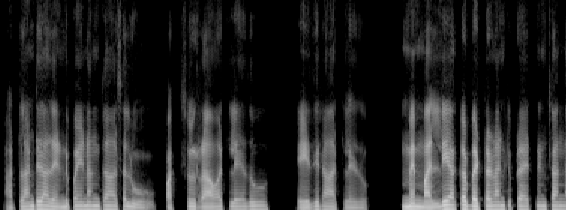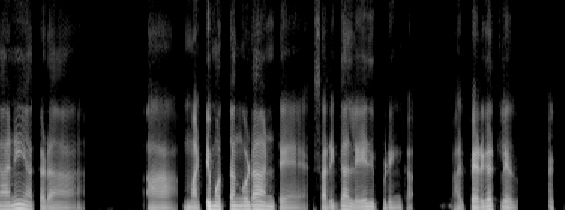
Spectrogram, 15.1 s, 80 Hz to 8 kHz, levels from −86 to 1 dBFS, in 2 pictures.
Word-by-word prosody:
అట్లాంటిదది 125 +5 +1
ఎండిపోయినంక 135 +3 0 0.2
అసలు, 125 -3 -1 0.4
పక్షులు 105 +5 -3
రావట్లేదు. 120 +3 -1 0.6
ఏది 110 +4 -1
రాట్లేదు. 105 -4 -5 0.6
మేము 120 -1 +7
మళ్ళీ 115 +6 +5
అక్కడ 145 +1 +4
బెట్టడానికి 130 +2 +3
ప్రయత్నించాంగానీ 130 +2 -1 0.2
అక్కడ 115 -1 -6 1.4
ఆ - - -1 0.5
మట్టి 105 +4 +4
మొత్తం 135 +2 0
కూడా 135 +1 +3
అంటే, 110 -3 -3 0.4
సరిగ్గా 115 +3 -1
లేదిప్పుడింకా. 110 -3 -4 0.6
అది 110 - -7
పెరగట్లేదు. 110 -2 +1 0.5
అక్ - - -9
120 Hz, 90 wpm, -24 LUFS, 110-130 Hz, 1.4 s, మేము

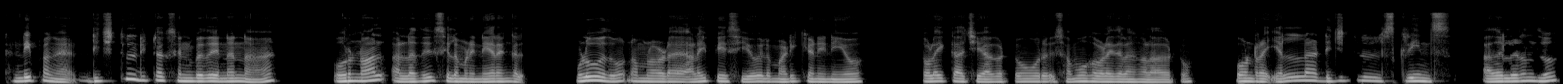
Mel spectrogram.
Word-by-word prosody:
கண்டிப்பாங்க. 160 0 +1 0.3
Digital 155 +11 0
detox 185 -1 -2
என்பது 150 -1 +3
என்னன்னா, 140 -3 +1 0.9
ஒரு 150 +2 +5
நாள் 185 +5 +3 0.2
அல்லது 130 +2 +2 0.2
சில 150 -4 0
மணி 130 -1 +1
நேரங்கள் 130 -1 +1 0.5
முழுவதும், 160 -4 +4
நம்மளோட 135 -2 0 0.2
அலைபேசியோ, 135 -1 -1
இல்ல 135 - -1
மடிக்கணினியோ, 125 -3 0 0.7
தொலைக்காட்சி 135 -2 0
ஆகட்டும், 130 +2 -3
ஒரு 130 0 -1 0.2
சமூக 135 +3 0
வலைத்தளங்கள் 120 -3 +1
ஆகட்டும், 110 +4 -5 0.4
போன்ற 145 -2 +2 0.2
எல்லா 180 +4 +1 0.2
டிஜிட்டல் 170 +3 -3 0.2
ஸ்கிரீன்ஸ் 150 -2 0 0.5
அதிலிருந்து 150 +4 +3
140 Hz, 105 wpm, -26 LUFS, 130-155 Hz, 0.9 s, ஒரு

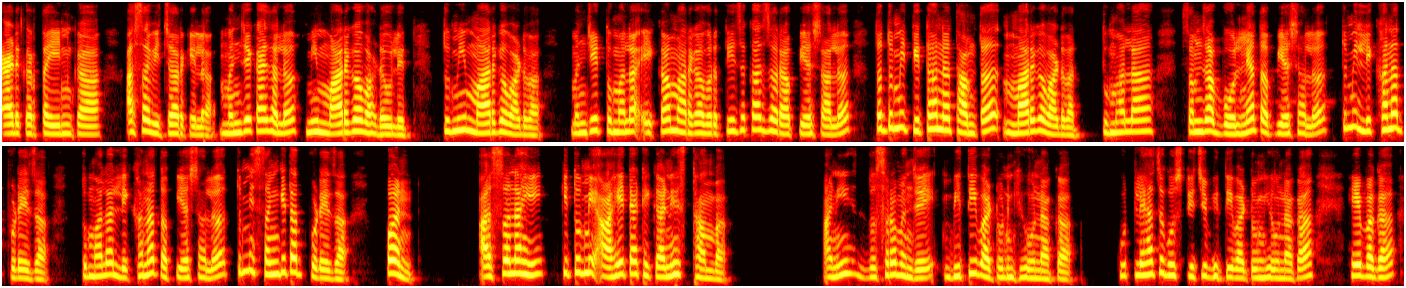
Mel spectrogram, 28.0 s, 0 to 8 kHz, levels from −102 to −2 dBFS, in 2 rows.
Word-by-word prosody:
Add 190 +1 +5
करता 190 +1 -1
येईन 185 +1 0
का? 175 -2 +1 0.3
असा 230 +3 +2
विचार 195 -1 +1
केला. 165 -3 -3
म्हणजे 205 +5 +2
काय 245 0 +4
झालं? 210 -1 +1
मी 225 +1 +1
मार्ग 200 +4 +5
वाढवलेत. 175 -5 +1 0.4
तुम्ही 245 +2 +1
मार्ग 215 -2 +3
वाढवा. 170 -4 -1 0.3
म्हणजे 210 +6 0
तुम्हाला 230 0 +2
एका 210 +3 0
मार्गावरती 205 -2 +1
जर 270 - -5
का 275 - +3
जर 245 -5 0
अपयश 185 0 -1
आलं 180 +6 0 0.3
तर 290 - +4
तुम्ही 310 0 +1
तिथं 285 +4 +3
न 265 - +5
थांबता 220 +4 +3
मार्ग 210 +3 +4
वाढवा. 170 -3 +1 0.3
तुम्हाला 225 +3 0 0.4
समजा 230 +2 +3
बोलण्यात 200 +8 +1
अपयश 190 -1 -1
आलं, 195 +3 -2 0.2
तुम्ही 310 -4 -1
लिखाणात 270 +5 +2
पुढे 185 -2 -1
जा, 165 -1 -3 0.4
तुम्हाला 220 +3 0
लिखाणात 230 +5 -1
अपयश 190 0 -2
आलं, 200 +4 -1
तुम्ही 320 +1 -3
संगीतात 290 +2 +2
पुढे 185 -5 0
जा. 165 -1 -1 0.4
पण 270 - +6 0.8
असं 275 +6 +3
नाही, 265 -2 +4 0.2
की 285 - -2
तुम्ही 290 -1 +2
आहे 220 +6 +5
त्या 270 - +4
ठिकाणीच 225 +2 +1
थांबा 175 -6 -1 1.1
आणि 220 +6 +1 0.2
दुसरं 245 +6 0
म्हणजे 190 -6 0 0.2
भीती 220 +7 -1
वाटून 200 -4 +1
घेऊ 190 -1 -3
नका. 165 -2 -2 0.5
कुठल्याच 245 +4 -1
गोष्टीची 230 -3 -2
भीती 200 -1 -3
वाटून 185 0 -2
घेऊ 190 -2 -1
नका. 180 +4 -1 0.4
हे 230 0 +5
बघा, 205 -2 +2
210 Hz, 155 wpm, -24 LUFS, 190-245 Hz, 1.1 s, पण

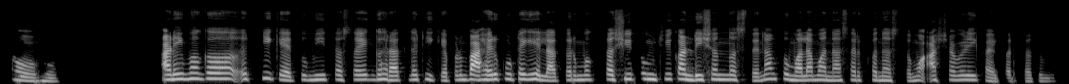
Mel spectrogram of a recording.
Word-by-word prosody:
हो, 175 -5 0
हो. 150 -2 -5 1.1
आणि 240 +2 +5
मग 265 +1 +1
अ, 265 -2 +3 0.2
ठीक 265 -5 -3
आहे 195 -2 +2
तुम्ही 215 +1 -1
तसं 220 +1 -5
एक 220 -1 -1
घरातलं 200 0 0
ठीक 225 -5 -4
आहे, - - 0
पण 215 +1 -2
बाहेर 220 0 +7
कुठे 240 0 +1
गेलात, 200 -8 +2
तर 205 0 -3
मग 215 - -2 0.2
तशी 245 +3 +1
तुमची 245 0 0
कंडिशन 225 -1 +4
नसते 210 -4 -4
ना, 245 +5 -1
तुम्हाला 200 -3 +2
मनासारखं 195 0 -4
नसतं. 180 -3 -5
मग 195 - -2
अशावेळी 210 0 -2
काय 155 -3 -5
करता 145 -1 -12
तुम्ही? 145 0 -16
210 Hz, 180 wpm, -24 LUFS, 195-235 Hz, 1.1 s, बाहेर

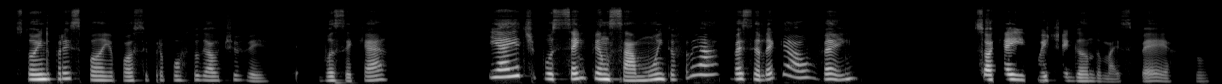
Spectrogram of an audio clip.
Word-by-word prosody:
"Estou 230 -2 0
indo 240 0 +9
para 255 +2 -6
a - - 0
Espanha, 200 -7 -5
posso 185 +2 -8
ir - - -25
para 200 -1 -18
Portugal 195 -1 -8
te 200 +4 -17
ver, 150 -6 -14 0.5
você 180 -2 -6
quer?". 195 +6 -4 1.0
E 335 +1 -1
aí 360 +4 +7
tipo 285 -10 -3
sem 255 +4 +2
pensar 235 -9 +4
muito 230 +5 +2
eu - - -5
falei: 415 - -9
"Ah, 455 +1 +1
vai 255 0 +2
ser 245 -3 -2
legal, 315 - -3
vem". 245 +2 -1 1.2
Só 225 -1 +5
que 220 - -26
aí 220 -3 +5
foi 185 0 -5
chegando 165 -5 -9
mais 125 0 -20
perto, 145 -2 -12
220 Hz, 160 wpm, -24 LUFS, 185-255 Hz, 1.2 s, indo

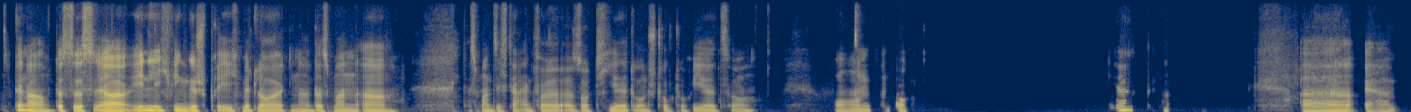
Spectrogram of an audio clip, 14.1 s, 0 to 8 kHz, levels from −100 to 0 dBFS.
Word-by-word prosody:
Genau, 145 -11 +5
das 110 0 +2
ist 115 -1 +5
ja 120 +4 +7
ähnlich 135 -1 +5
wie - - +3
'n 120 -1 +4
Gespräch 65 - 0
mit 110 0 -1
Leuten, 105 +2 +1
ne, 100 +2 -3
dass 110 0 -2
man, 100 -1 -1
äh, 95 -1 +1 0.8
dass - - -13
man 100 0 -3
sich 100 0 -8
da 100 - -5
einfach, 100 -1 -3
äh, 95 - -2
sortiert 120 +5 -3
und 100 -1 -6
strukturiert 95 0 -6
so. 90 +6 -9 0.8
Und 90 0 -4
genau. - - -6 2.1
Ja, 165 - 0
genau. 165 - -6 1.3
Äh, 110 +1 0
ähm, 100 -2 -7
105 Hz, 130 wpm, -23 LUFS, 95-115 Hz, 2.1 s, ja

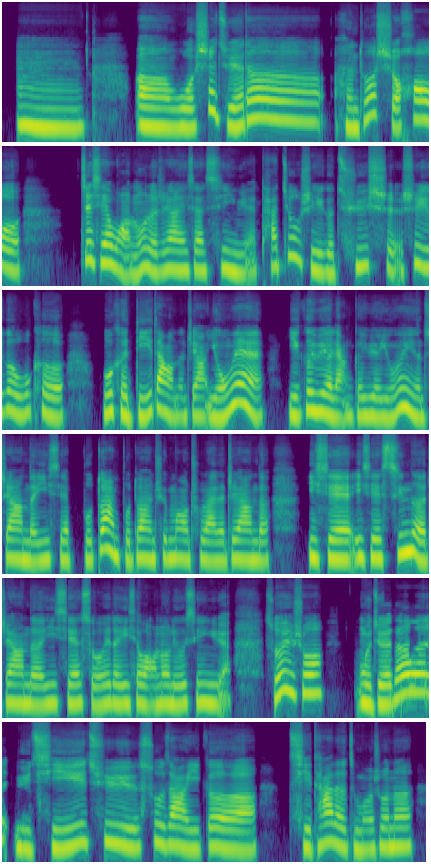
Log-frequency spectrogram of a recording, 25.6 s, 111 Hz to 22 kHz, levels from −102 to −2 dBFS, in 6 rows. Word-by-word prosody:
嗯， 200 -2 +1 0.5
呃， 205 -2 +4
我 200 0 0
是 370 - +2
觉 210 -7 +1
得 265 -3 +2
很 200 -2 -2
多 290 +10 0
时 205 -10 0
候， 230 -3 +3 0.6
这 300 0 +1
些 275 -1 +3
网 205 -8 0
络 210 +6 -2
的 200 -4 -1
这 200 - -5
样 215 -1 +1
一 - - -2
项 210 0 -2
信 205 +1 -2
源， 190 +2 -7
它 235 - -4
就 345 +5 -4
是 260 -7 -4
一 200 - 0
个 190 -1 -3
趋 240 +8 -4
势， 220 -5 -4
是 265 +6 -4
一 230 -1 -1
个 235 -3 0
无 210 +2 -3
可 200 -5 -2 0.4
无 220 +1 +2
可 220 -3 0
抵 195 +2 -2
挡 230 -5 +3
的 190 - -8
这 195 +1 -4
样 195 - -2
永 190 +8 +1
远 240 -12 +3 0.2
1 200 -2 -1
个 240 +5 0
月、 225 -3 +3
2 185 0 -2
个 195 0 -5
月 195 -1 -1
永 190 +9 -1
远 265 - +4
有 190 -4 -1
这 185 +4 -3
样 205 -1 +1
的 185 - -1
一 195 - -2
些 200 -1 -3
不 195 - -4
断 285 +1 +3
不 195 - -5
断 210 0 0
去 210 +1 -6
冒 205 -1 -1
出 200 +1 -9
来 190 -1 -1
的 190 - -2
这 205 +2 -4
样 195 -1 +1
的 190 0 -3 0.4
一 215 - +1
些 200 -1 +3
一 215 - 0
些 210 0 0
新 245 +6 +3
的 200 -8 +4
这 210 - -4
样 200 -1 +1
的 185 -1 -1
一 200 +1 -1
些 200 0 -2
所 190 -2 -3
谓 200 +1 -1
的 200 - 0
一 200 - 0
些 200 0 -2
网 185 -1 -1
络 200 0 +1
流 195 0 0
行 210 0 -2
语。 - - -4 0.4
所 275 +6 +1
以 320 - +3
说， 290 0 +3 0.3
我 205 -1 +1
觉 195 +1 +3
得 250 - +3 0.4
与 195 -2 -1
其 200 +5 -1
去 230 -4 -1
塑 230 +3 -4
造 215 -2 +2
一 190 0 -2
个 190 -3 +1 0.3
其 200 - -2
它 225 +6 +2
的 220 -4 0
怎 195 -1 -5
么 185 +1 -4
说 205 0 -3
呢， 205 +1 0
205 Hz, 250 characters per minute, -19 LUFS, 195-230 Hz, 0.6 s, 呃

